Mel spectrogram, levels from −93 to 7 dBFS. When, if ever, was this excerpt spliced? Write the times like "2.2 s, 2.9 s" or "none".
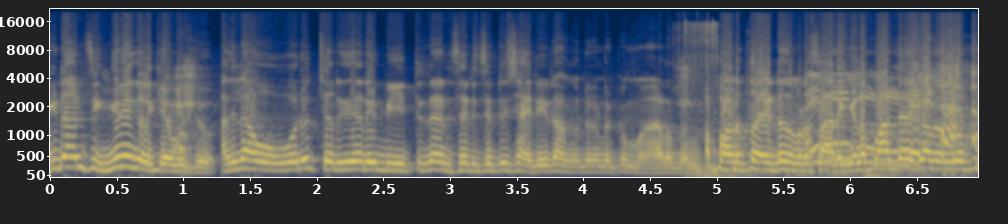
1.2 s, 4.8 s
